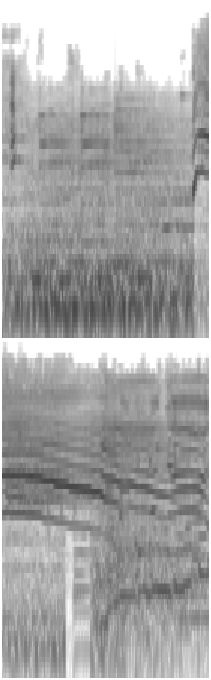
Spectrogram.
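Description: A loud, drawn-out high-pitched scream bursts in after a stretch of busy background noise, wavering and strained, with other voices faintly present.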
